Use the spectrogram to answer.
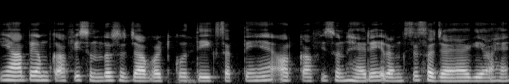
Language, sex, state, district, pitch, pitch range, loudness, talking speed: Hindi, female, Chhattisgarh, Bilaspur, 175 Hz, 165-185 Hz, -18 LUFS, 210 wpm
